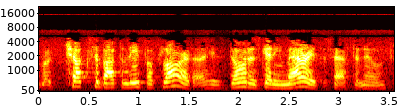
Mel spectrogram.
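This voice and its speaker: An actress playing a loyal, worried secretary in a radio drama, deferential yet protesting. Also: female voice, fairly low pitch, fast talker, lightly acted. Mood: dutiful. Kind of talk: 1970s radio drama acting. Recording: tinny band-limited old radio, faint hiss.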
